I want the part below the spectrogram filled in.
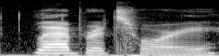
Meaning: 1. A room, building or institution equipped for scientific research, experimentation or analysis 2. A place where chemicals, drugs or microbes are prepared or manufactured
- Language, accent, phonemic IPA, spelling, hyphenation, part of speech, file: English, US, /ˈlæb(ə)ɹəˌtɔɹi/, laboratory, lab‧or‧a‧to‧ry, noun, En-us-laboratory.ogg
